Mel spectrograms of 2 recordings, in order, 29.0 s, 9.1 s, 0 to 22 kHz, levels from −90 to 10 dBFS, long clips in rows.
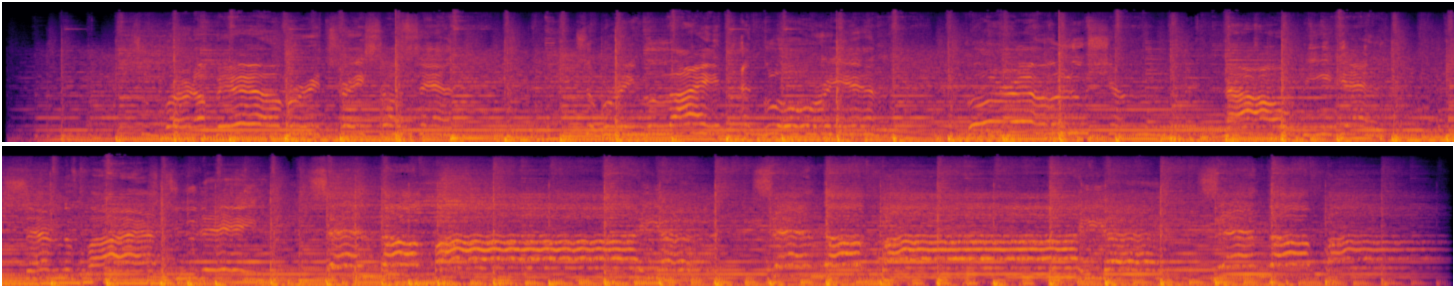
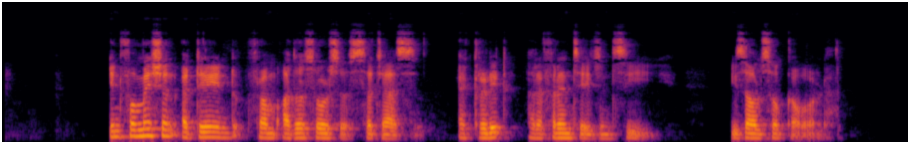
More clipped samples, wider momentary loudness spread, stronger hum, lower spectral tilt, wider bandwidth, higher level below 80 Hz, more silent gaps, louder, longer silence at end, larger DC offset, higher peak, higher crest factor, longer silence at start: neither; second, 5 LU vs 11 LU; neither; about the same, -4.5 dB/octave vs -4.5 dB/octave; first, 17 kHz vs 9.6 kHz; first, -24 dBFS vs -58 dBFS; second, none vs 7.21-7.28 s; about the same, -17 LUFS vs -19 LUFS; second, 0.1 s vs 0.7 s; neither; about the same, 0 dBFS vs -2 dBFS; about the same, 16 dB vs 18 dB; second, 0.3 s vs 1.05 s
